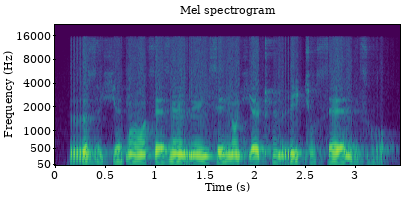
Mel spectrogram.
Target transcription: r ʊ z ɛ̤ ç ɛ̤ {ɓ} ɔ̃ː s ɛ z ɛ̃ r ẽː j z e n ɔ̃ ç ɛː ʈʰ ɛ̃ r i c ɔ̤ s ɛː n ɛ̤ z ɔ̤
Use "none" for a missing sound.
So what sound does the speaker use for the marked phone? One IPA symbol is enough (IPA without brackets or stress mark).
ɓ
